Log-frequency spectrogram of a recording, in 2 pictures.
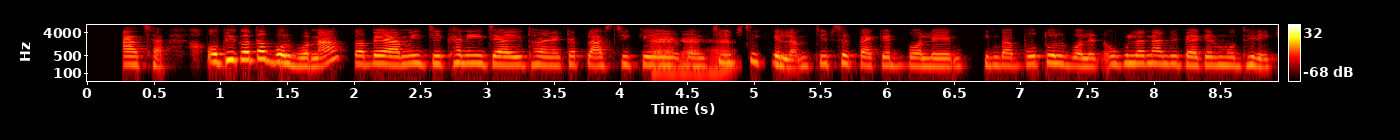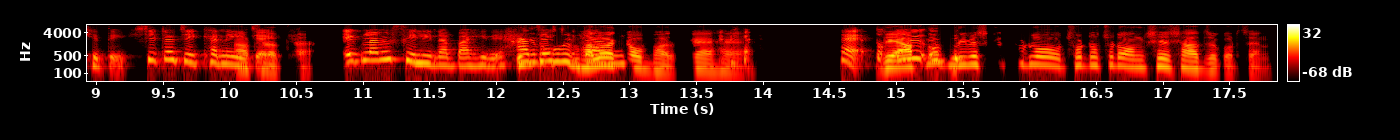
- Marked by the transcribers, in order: none
- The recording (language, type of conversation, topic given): Bengali, podcast, প্লাস্টিক দূষণ কমাতে আমরা কী করতে পারি?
